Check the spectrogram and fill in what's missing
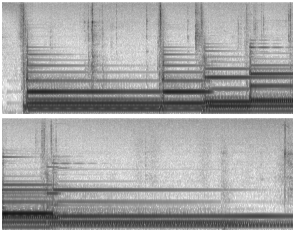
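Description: A minor four-five-one chord progression of sustained instrument chords, changing every second or so before settling on a long final chord that rings out.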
